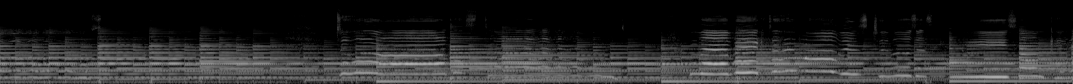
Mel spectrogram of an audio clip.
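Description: A female jazz vocalist sings a slow melody over a Godin electro-acoustic guitar playing chords above held bass notes. Her sung line comes forward about three and a half seconds in.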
